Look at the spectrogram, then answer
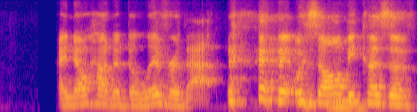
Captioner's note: laughs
